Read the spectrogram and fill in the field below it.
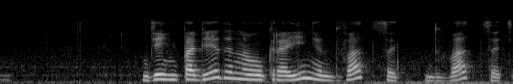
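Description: From 1.15 to 1.19 s, about 20 ms of audio reached the decoder too late to play, an instance of short concealed packet loss. The receiver extended the preceding sound for roughly 17 ms and then blended back, leaving a brief smeared patch.

Right after, from 1.19 to 1.21 s, comes a lost packet rebuilt from error correction: a 20 ms stretch was lost, and the decoder played a low-bitrate copy carried in the following packet. It sounds rougher and noisier. At 3.05 to 3.15 s, the same recovery covers about 60 ms, which fits three separate lost packets, giving a longer grainy stretch. All of this sits on the Opus call path.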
